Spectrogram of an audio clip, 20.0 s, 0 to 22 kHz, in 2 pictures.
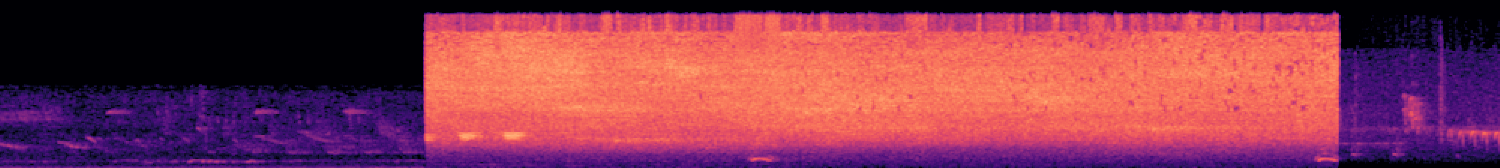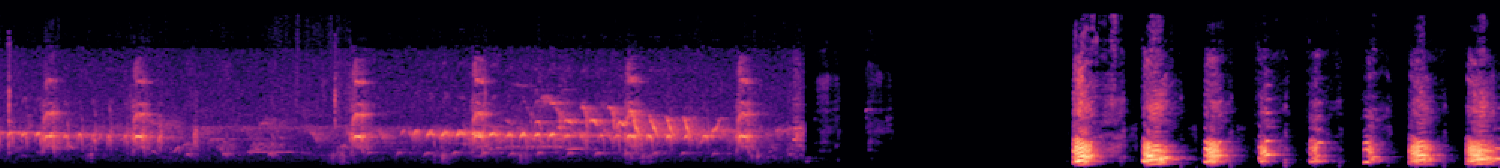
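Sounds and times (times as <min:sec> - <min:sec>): steady hiss: 0:02.8 - 0:12.8
small bird chirping: 0:02.8 - 0:15.4
dog barking rapidly: 0:17.2 - 0:20.0.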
